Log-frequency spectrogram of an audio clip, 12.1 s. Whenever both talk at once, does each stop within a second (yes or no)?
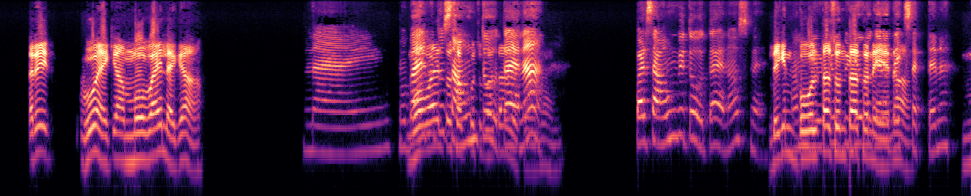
no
